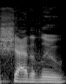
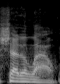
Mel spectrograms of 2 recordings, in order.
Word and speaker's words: Shadaloo: yeah so canonically speaking capcom of america will say that shadaloo is chattaloo not shed allow i right maybe i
